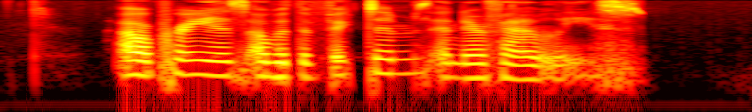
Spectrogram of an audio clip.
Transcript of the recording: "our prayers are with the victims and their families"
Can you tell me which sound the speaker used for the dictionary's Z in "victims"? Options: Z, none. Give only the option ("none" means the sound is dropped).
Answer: Z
